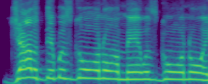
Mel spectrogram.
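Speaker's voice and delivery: loud, bright hail to a viewer; loud greeting. Real, not acted. Streamer hailing a viewer by name, loud and upbeat. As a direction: call out a big hello. Greeting chat member loudly.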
